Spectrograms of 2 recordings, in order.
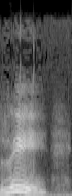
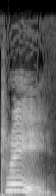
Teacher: The ra in a ray is voiced and non-fricative. And while the ra sound in tray is voiceless and fricative.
